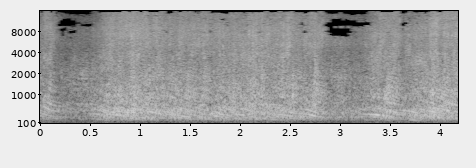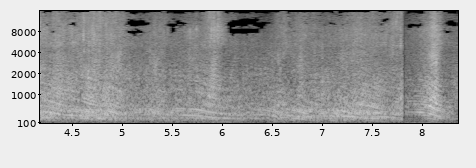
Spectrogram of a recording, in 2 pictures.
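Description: Race car engines, several running at once at speed, their pitch sliding up and down as the cars pass.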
